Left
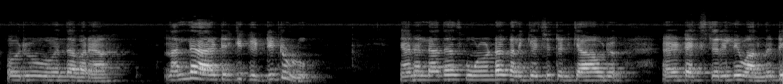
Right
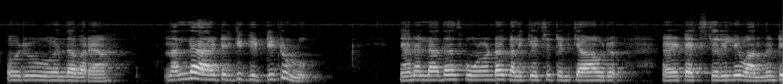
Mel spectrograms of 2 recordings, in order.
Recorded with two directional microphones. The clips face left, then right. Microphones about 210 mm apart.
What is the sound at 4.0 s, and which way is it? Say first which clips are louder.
Speech: right 4 dB; 35° right (ahead or behind).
